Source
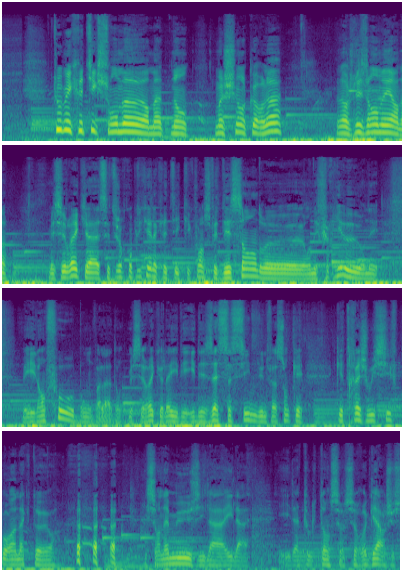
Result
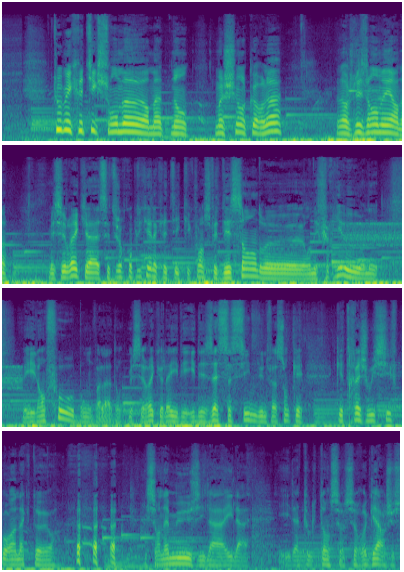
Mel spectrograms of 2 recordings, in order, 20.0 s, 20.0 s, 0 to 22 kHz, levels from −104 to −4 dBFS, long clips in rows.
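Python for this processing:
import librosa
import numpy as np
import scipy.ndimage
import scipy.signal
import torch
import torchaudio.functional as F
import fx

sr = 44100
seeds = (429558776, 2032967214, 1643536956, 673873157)

y = fx.spec_repair(x, sr, seeds[0], start_s=9.32, length_s=0.9, low_hz=1100.0, high_hz=2500.0, source='before')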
